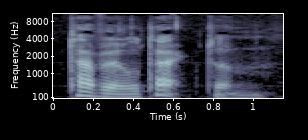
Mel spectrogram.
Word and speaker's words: Tanville Tankerton: We are told in an authorial footnote that the Duke's family name, spelt Tanville Tankerton, is to be pronounced Taville Tacton, and one may assume that the name of his country seat follows suit.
